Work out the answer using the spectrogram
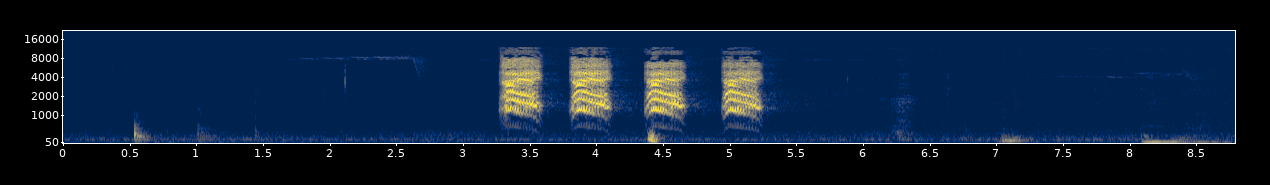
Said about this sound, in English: It sounds like a crow. It is a crow. Yeah, American crow. Yeah. Yeah. Which are probably one of the more intelligent birds.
